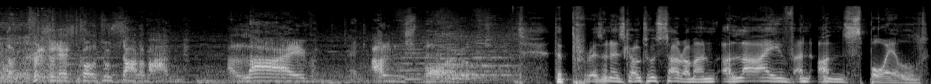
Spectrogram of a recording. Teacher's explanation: You can hear it in the way that all of the sounds are sort of like kind of fully pronounced alive and unspoiled. So every consonant sound at the end of every word is like, you know, enunciated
